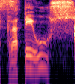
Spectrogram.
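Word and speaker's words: Crateús: É Crateus, talvez? É isso? Será que é Crateus? – É Crateus. Rapaz. Tem um acento no U ali.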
